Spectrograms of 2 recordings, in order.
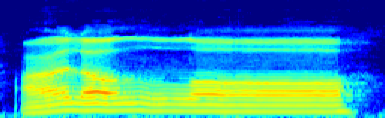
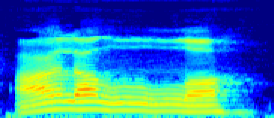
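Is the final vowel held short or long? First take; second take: long; short. First: The final vowel is held for two counts. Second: The final vowel is cut off short. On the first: The speaker calls it right. "jangan waqaf kurang dari dua harakat" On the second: The speaker calls it wrong. "Jangan waqaf dengan 'ala Allah. Itu salah"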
